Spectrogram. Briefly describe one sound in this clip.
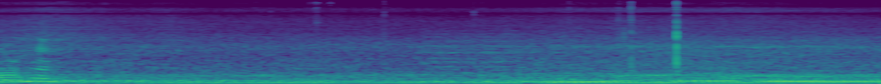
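A metal watch clasp clicks and rattles softly.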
